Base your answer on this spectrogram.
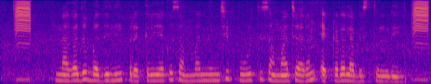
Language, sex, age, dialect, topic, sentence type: Telugu, female, 18-24, Utterandhra, banking, question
